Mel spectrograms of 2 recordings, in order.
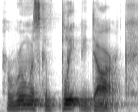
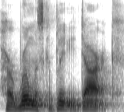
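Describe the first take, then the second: Both takes have the same delivery.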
